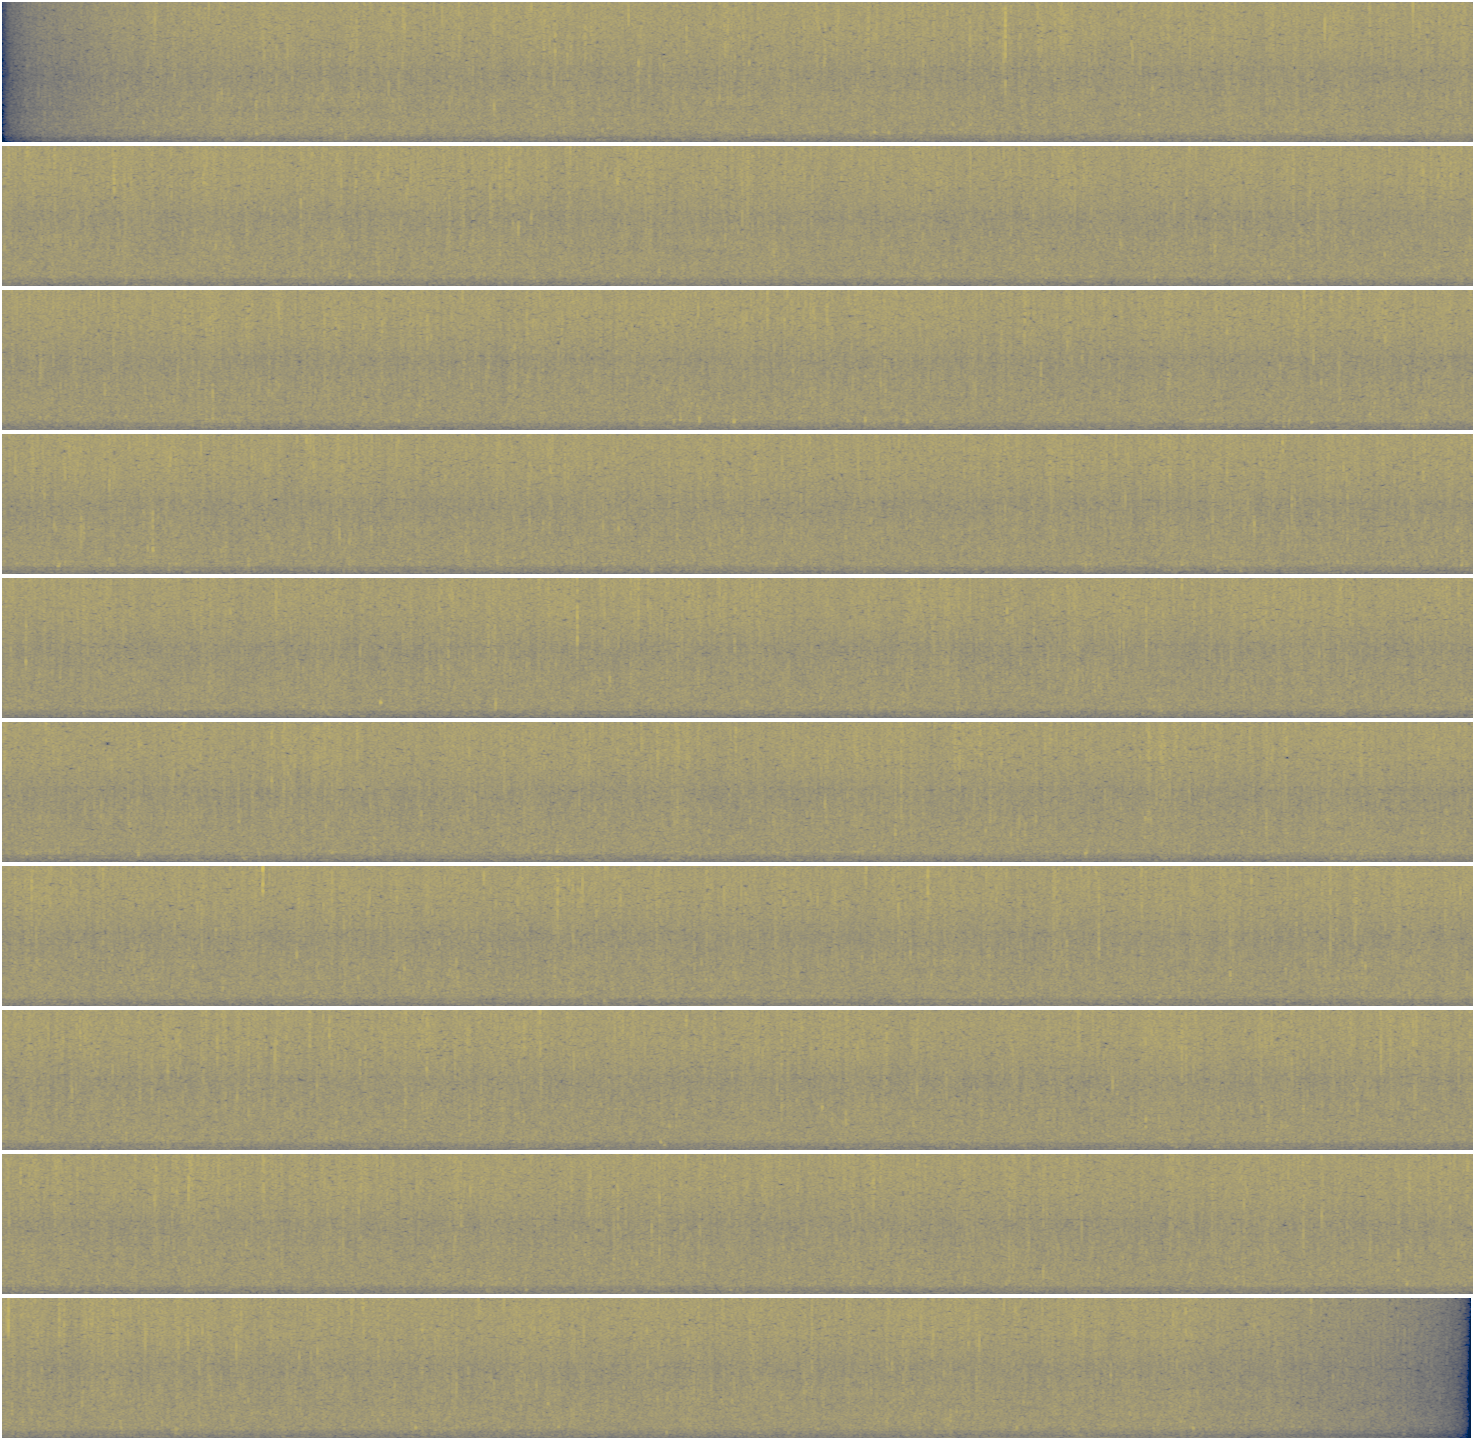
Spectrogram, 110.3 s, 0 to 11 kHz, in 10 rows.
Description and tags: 0289 Cheonggye stream 4
Water from Cheonggyecheon stream.
20120608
